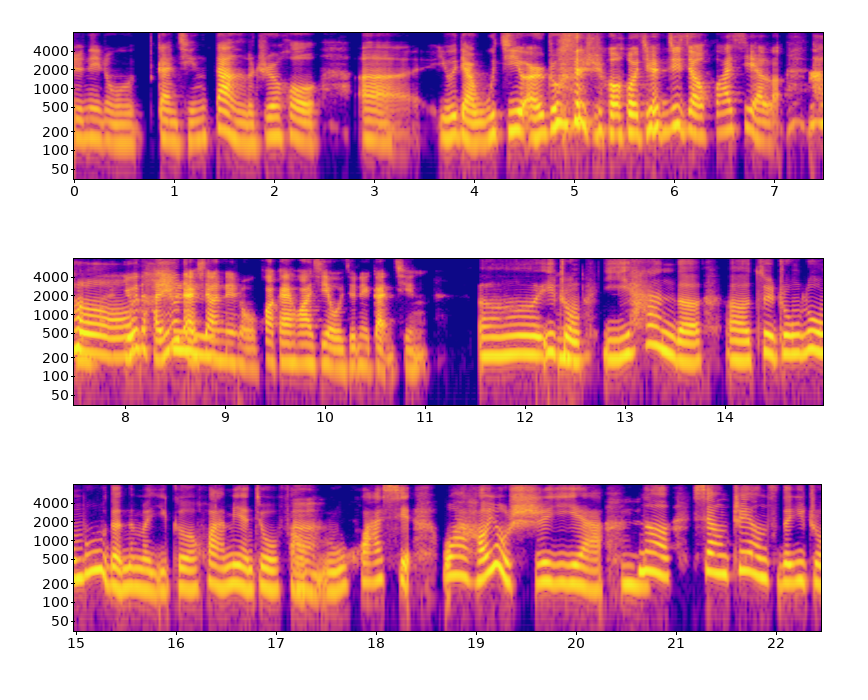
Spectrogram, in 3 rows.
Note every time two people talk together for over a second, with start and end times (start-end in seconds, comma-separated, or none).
7.5-8.9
